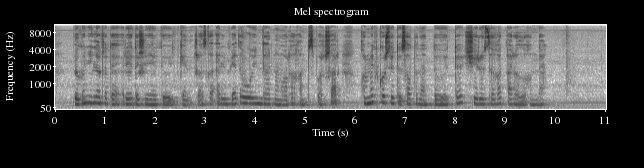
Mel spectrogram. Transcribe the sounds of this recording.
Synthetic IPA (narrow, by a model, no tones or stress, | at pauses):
b̥ʏɡʲɪnjɪjlˠɑɾd̪ɑd̪ɑrʲiod̪aʒene̞ɾd̪ewɵt̪kʲe̞nʒ̥ɑzʁə̰ʔolimpʲijad̪ɑwo̞jənd̪ɑɾənɑnoɾɑ̰lˠʁɑ̰nspo̞rt̪ʃəlˠɑ̰ɾ | qʰʊɾme̞t̪kʲʰɵɾse̞t̪usɑlˠt̪ɑnɑt̪ːɑwɵt̪ːɪʃeɾusɑʁɑt̪ɑɾɑlˠəʁənd̪ɑ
